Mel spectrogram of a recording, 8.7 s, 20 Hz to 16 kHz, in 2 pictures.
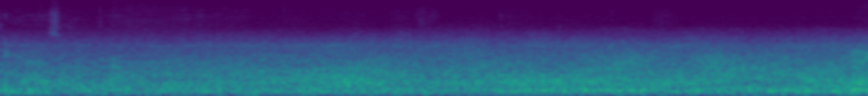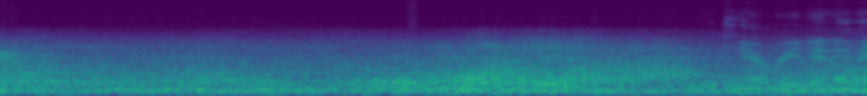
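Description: A Delta Embraer E175 jet departing Raleigh Durham rumbles at a moderate distance, a continuous, broad engine roar that swells gently toward the end.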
